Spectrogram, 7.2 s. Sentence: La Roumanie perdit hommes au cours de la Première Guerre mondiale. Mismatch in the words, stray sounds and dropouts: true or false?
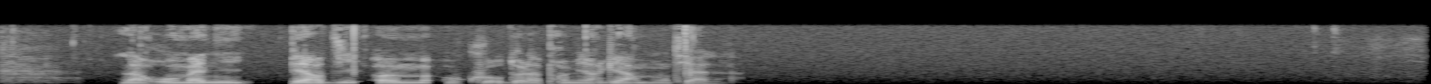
false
